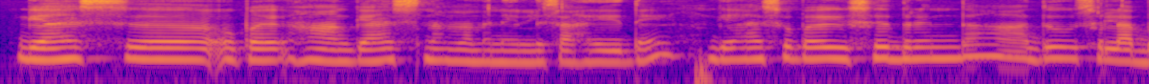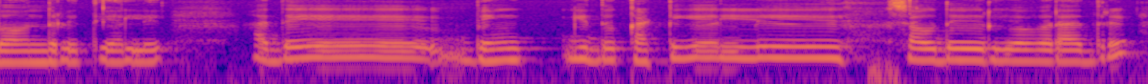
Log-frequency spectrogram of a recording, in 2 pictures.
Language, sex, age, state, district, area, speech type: Kannada, female, 30-45, Karnataka, Udupi, rural, spontaneous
